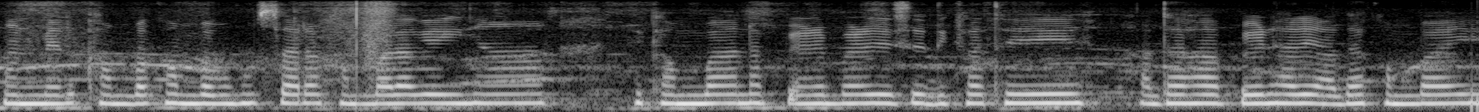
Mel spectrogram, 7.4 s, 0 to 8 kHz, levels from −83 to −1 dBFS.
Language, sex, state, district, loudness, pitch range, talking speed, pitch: Chhattisgarhi, female, Chhattisgarh, Jashpur, -17 LUFS, 230-240 Hz, 195 wpm, 235 Hz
